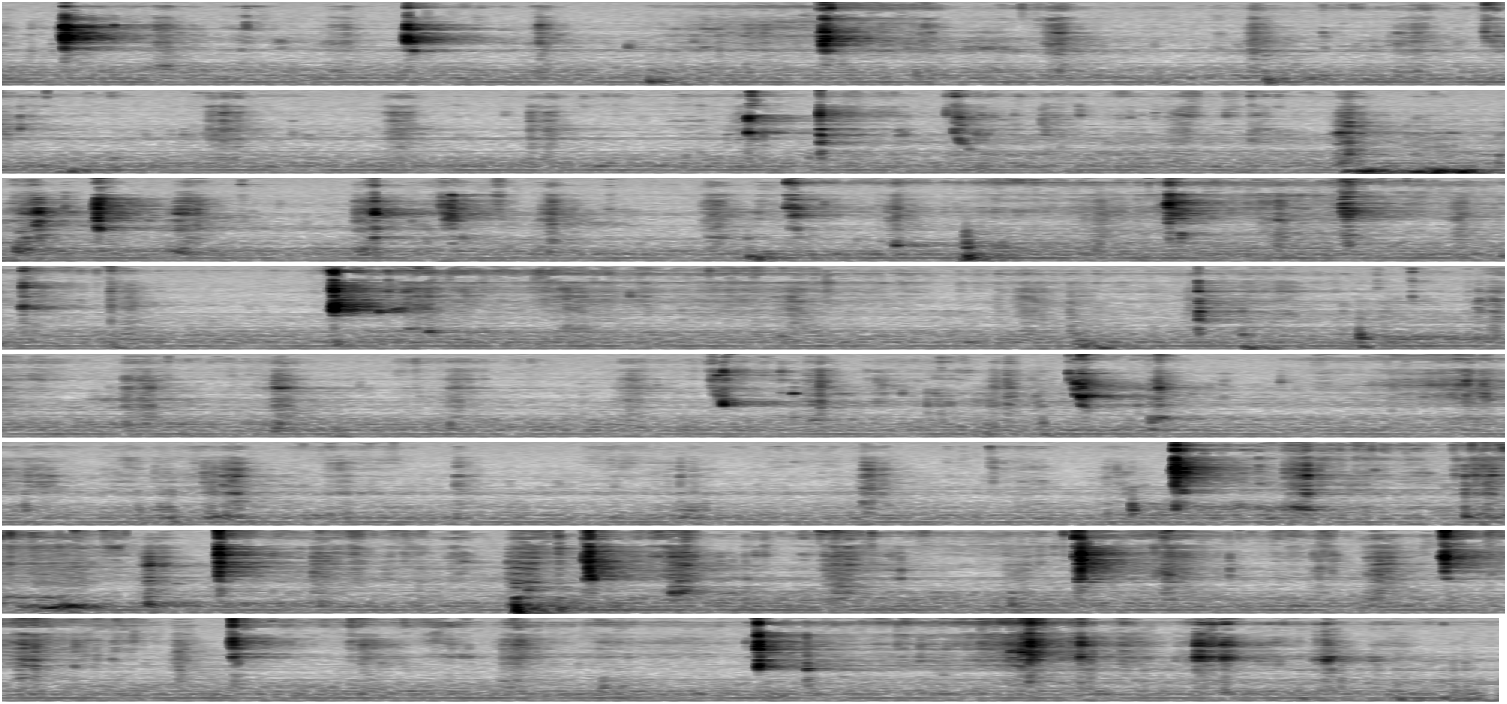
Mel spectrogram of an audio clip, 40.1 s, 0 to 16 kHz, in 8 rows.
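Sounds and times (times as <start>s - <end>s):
open-mouthed chewing: 0.0s - 40.0s.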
